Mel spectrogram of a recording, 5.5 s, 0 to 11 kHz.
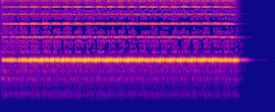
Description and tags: One-shot from Versilian Studios Chamber Orchestra 2: Community Edition sampling project.
Instrument family: Woodwinds
Instrument: Flute
Articulation: vibrato sustain
Note: A6
Midi note: 93
Midi velocity (center): 63
Microphone: 2x Rode NT1-A spaced pair
Performer: Linda Dallimore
